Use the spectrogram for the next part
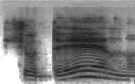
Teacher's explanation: щоденно наголос падає на другий склад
